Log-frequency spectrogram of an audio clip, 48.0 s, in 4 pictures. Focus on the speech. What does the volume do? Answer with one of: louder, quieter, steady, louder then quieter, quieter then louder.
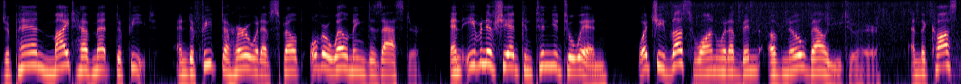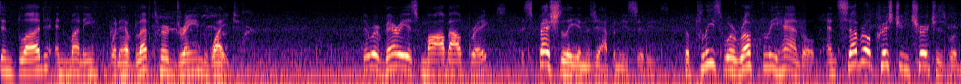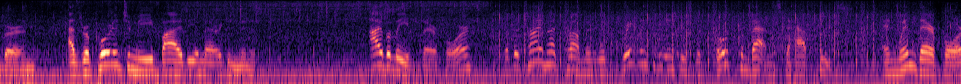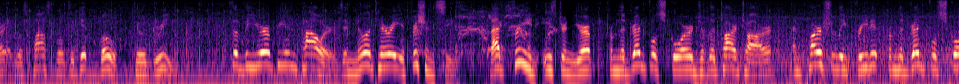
quieter then louder.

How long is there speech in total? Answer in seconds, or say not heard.
45 s.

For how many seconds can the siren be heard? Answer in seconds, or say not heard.
not heard.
